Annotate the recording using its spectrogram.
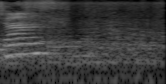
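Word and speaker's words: Schanz: Rótulas, esas rótulas pueden ser tubo a tubo, o tubo chance, tubo a tubo, tubo chance. Chance se escribe S-C-H-A-N-Z.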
